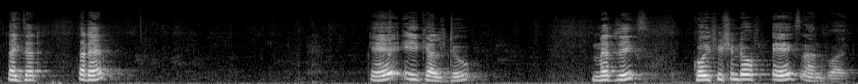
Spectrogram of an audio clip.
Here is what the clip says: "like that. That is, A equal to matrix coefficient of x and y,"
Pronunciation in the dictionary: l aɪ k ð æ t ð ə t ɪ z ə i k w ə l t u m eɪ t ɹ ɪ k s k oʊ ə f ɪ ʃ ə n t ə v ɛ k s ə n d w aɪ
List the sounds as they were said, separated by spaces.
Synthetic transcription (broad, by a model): l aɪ k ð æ t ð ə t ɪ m ə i k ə l t u m eɪ t ɹ ɪ k s k oʊ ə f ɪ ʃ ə n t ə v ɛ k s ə n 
